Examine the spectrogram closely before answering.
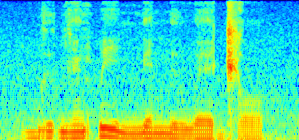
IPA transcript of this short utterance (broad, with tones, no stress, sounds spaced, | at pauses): b ɨ˧ ɡ ɛ̃˧ k͡p i˦˨ ŋ e˧ n ɨ˨ w ɛ˨ d͡ʒ ɔ˨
